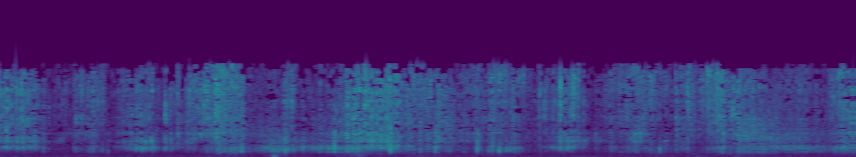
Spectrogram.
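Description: A pile of thin, dry, brittle white soap flakes and curls on a wooden surface is squeezed and crunched in bare fists, then pressed and rubbed flat with fingertips and palms. Dense, crisp crunching and crackling runs throughout in swelling waves, bright and papery with a midrange core and little low end.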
